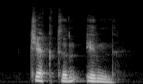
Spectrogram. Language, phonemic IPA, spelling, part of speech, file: Dutch, /ˈtʃɛktə(n) ˈɪn/, checkten in, verb, Nl-checkten in.ogg
- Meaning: inflection of inchecken: 1. plural past indicative 2. plural past subjunctive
